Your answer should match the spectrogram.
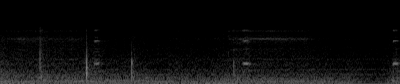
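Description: Faint, evenly spaced electronic beeps from a hospital patient monitor, about one every second and a half. A few light clicks and taps of small objects being handled come in the first second and a half.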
